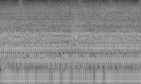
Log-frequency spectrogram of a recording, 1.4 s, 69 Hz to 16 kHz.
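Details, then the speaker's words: Melitta Solo & Milk coffee machine, 10 years without breakdown or service, first fill after gear and housing cleaning: steady buzzing pump hum with a faint regular pulse as it draws water; pump priming, owner dislikes the sound but thinks it's filled. "And here we go with the coffee machine. I'm ready. I don't like the sound, but I think it's filled."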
